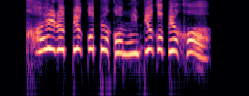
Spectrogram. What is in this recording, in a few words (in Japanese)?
かえるぴょこぴょこみぴょこぴょこ！ 妹系×幼女×高音域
